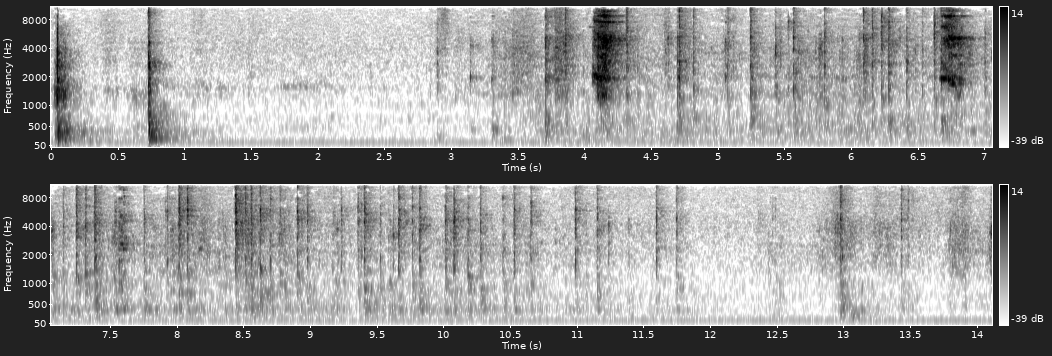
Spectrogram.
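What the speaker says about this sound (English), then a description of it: "Now we'll switch out to our boring bar and start removing material from the inside." A lathe boring bar cuts the inside of a muzzle brake, giving a steady low motor hum under scattered quiet ticks and clicks that come in uneven clusters.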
